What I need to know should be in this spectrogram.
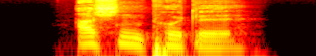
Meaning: Cinderella (fairy tale character)
- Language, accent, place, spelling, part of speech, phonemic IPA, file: German, Germany, Berlin, Aschenputtel, proper noun, /ˈaʃn̩pʊtl̩/, De-Aschenputtel.ogg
